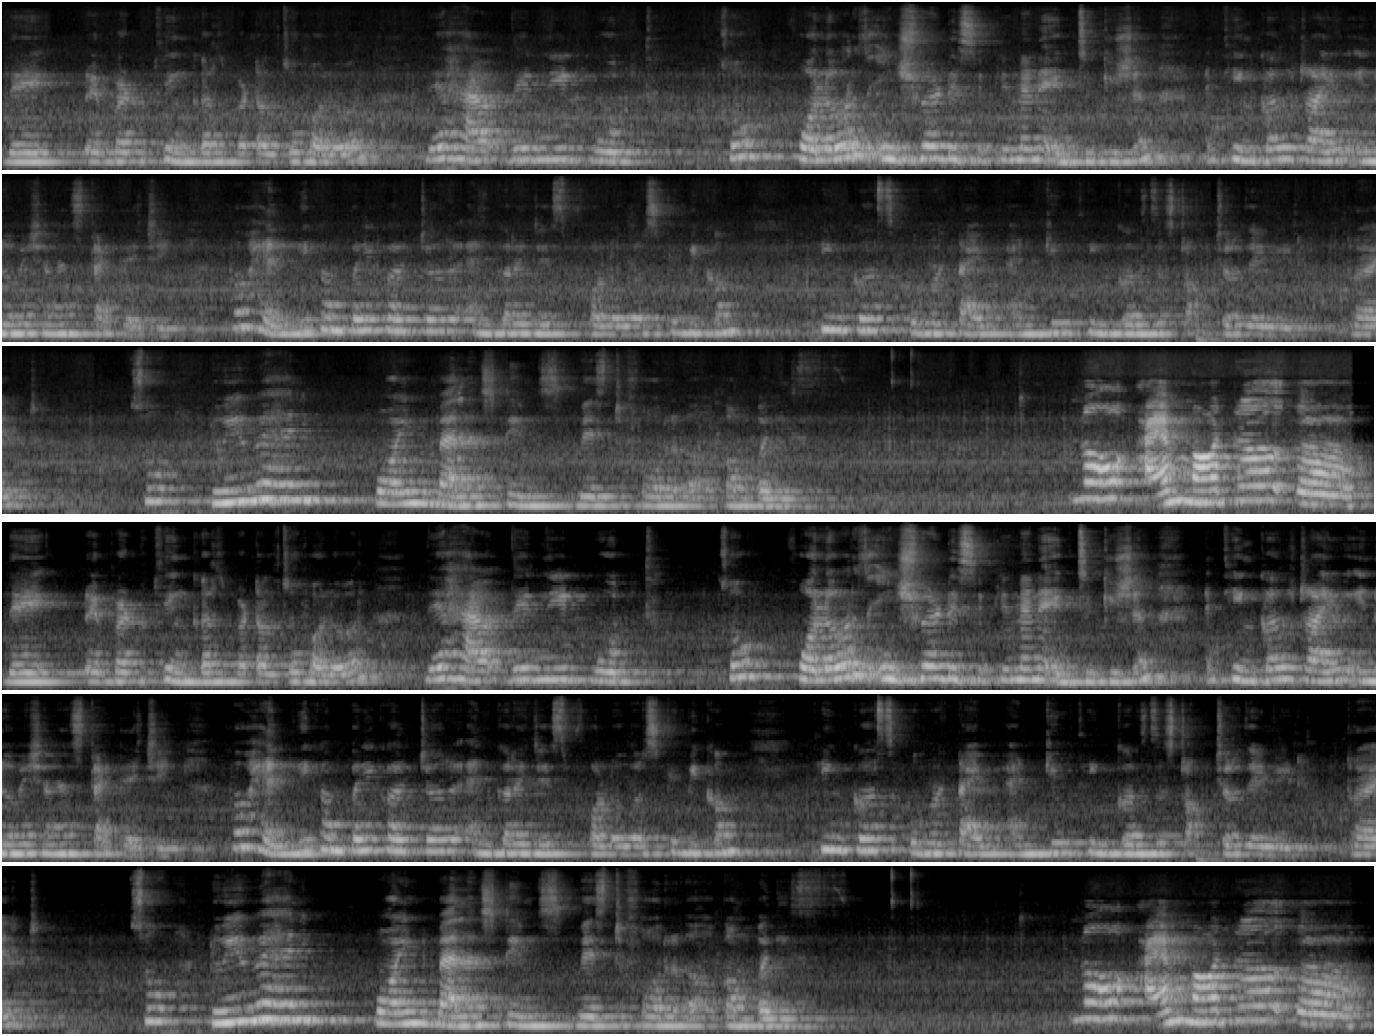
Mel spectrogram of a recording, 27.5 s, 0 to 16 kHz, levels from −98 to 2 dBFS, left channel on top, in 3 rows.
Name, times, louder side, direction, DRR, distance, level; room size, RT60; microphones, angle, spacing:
voice 1, 0.0-4.4 4.9-14.2 14.6-17.9 18.1-18.6 19.2-23.8, right 1 dB, 15° right, 0.7 m, -34 dB
voice 2, 25.5-27.3, left 5 dB, 40° left, 0.6 m, -26 dB
18.0 x 11.5 x 2.9 m
head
